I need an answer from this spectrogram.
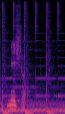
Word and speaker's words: Mischel: Don't be confused by the SCH, it's some German thing. Just pronounce it SH, like this, Mischel.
